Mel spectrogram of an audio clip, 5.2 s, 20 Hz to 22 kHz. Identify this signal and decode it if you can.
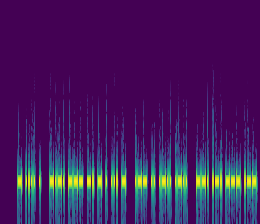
Morse code, heard as a keyed tone, about 41 wpm, 700 Hz. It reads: THE CONTEST WILL GROW
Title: Sentences from Top 1600 Words 45wpm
